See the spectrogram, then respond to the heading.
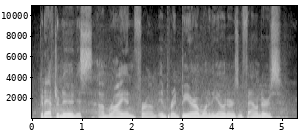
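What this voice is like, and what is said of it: Hoarse voice. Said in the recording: “It sounds like I'm hoarse.”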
